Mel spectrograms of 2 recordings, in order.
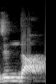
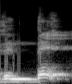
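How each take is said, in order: First: The word ends in an open 'a' vowel. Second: The word ends in an 'e' vowel. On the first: "एक लफ्ज है जिंदा" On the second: "ईरानी कहेगा जिंदे"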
